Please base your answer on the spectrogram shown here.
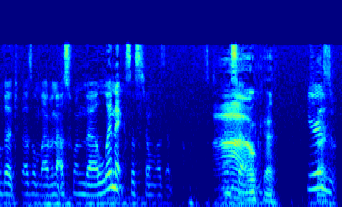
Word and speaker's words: Linux: I'm sorry, I mispronounced She watches Linus. it. She's been watching too much Linus Tech Talk. Linux.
